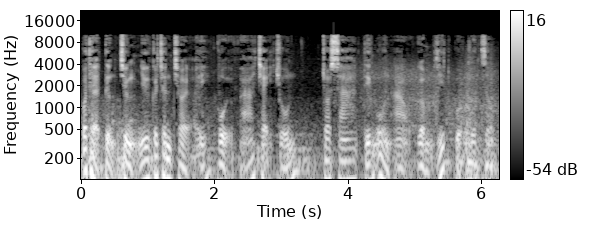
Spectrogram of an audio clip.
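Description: A man narrating an audiobook story in a measured, dramatic reading. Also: rumbling low, noisy background.

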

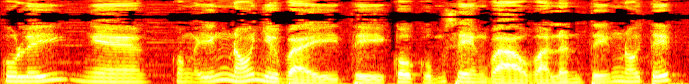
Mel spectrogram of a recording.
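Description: A man's voice: fairly high pitch, expressive, a little slow, faint music behind. Man narrating a story.

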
